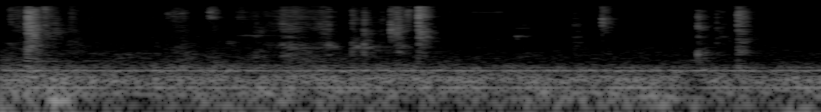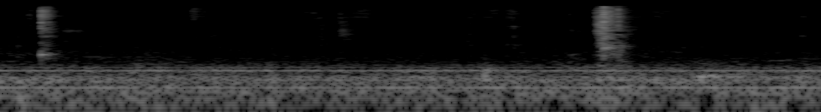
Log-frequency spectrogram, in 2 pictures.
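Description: Eating with the bare hand from a foil-lined tray: scattered soft clicks and rustles of fingers in rice and on the foil, with chewing mouth sounds. Four sharper clicks stand out, the loudest about seven seconds in, over a steady low hum.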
